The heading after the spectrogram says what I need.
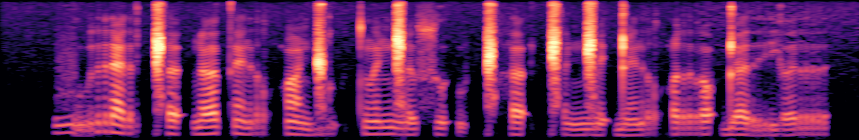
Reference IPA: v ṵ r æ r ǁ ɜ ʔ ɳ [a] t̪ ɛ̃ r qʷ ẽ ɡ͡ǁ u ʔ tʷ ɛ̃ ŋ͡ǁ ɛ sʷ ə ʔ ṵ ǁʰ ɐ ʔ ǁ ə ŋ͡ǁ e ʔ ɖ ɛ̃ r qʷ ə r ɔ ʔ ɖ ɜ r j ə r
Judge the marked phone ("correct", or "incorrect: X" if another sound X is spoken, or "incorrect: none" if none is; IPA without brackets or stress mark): incorrect: ɐ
